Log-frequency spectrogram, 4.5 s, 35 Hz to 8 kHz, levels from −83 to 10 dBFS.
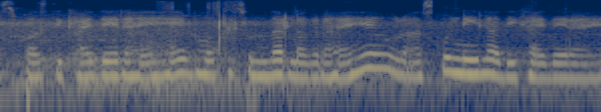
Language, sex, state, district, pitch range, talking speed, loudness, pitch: Hindi, male, West Bengal, Jalpaiguri, 190-220 Hz, 240 wpm, -29 LUFS, 200 Hz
